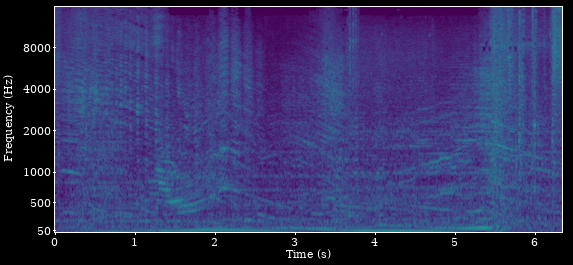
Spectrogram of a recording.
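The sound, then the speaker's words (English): A futuristic air car arrives in a video game, heard as a loud, continuous whirring engine rumble with swelling whooshes that rise and ease throughout. “Okay, Joker's coming to pick us up in an air car.”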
